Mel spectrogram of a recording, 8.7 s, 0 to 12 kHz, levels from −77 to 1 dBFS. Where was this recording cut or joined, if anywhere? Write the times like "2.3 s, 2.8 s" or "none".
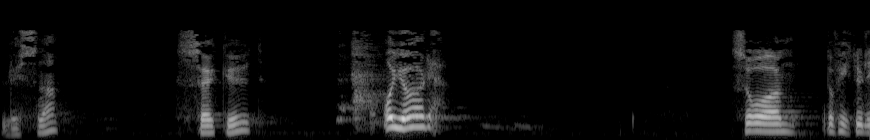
none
